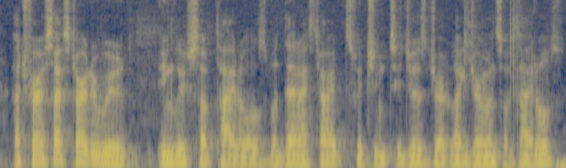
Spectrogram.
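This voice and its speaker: A man with a Spanish accent speaks at a fairly quick pace. His intonation is monotone and flat, and his loudness stays very even. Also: medium pitch for a man. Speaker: PhD student. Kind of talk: casual chat.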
